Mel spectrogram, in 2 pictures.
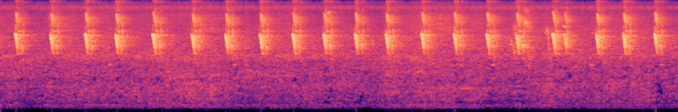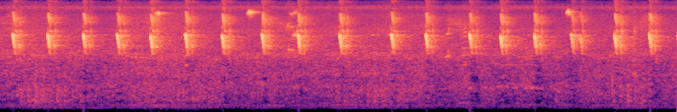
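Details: Long run of nonstop loud chirping from an Indian palm squirrel: shrill, clipped chip notes repeated about twice a second with little variation for twenty seconds.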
